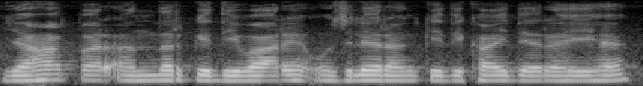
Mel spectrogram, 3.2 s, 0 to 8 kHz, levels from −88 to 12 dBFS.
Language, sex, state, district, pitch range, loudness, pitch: Hindi, male, Jharkhand, Palamu, 130-140 Hz, -16 LUFS, 135 Hz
